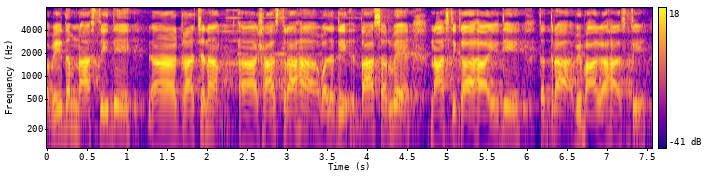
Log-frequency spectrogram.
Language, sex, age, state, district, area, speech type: Sanskrit, male, 18-30, Andhra Pradesh, Kadapa, urban, spontaneous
